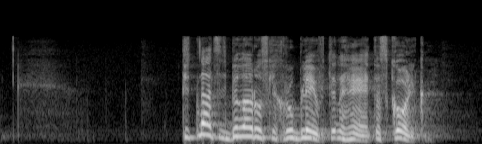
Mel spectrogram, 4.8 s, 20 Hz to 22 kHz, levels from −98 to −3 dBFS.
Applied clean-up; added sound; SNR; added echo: none; none; none; none.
